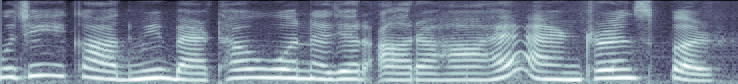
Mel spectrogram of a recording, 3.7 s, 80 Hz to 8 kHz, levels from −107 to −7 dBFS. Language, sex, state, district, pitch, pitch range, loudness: Hindi, female, Maharashtra, Mumbai Suburban, 265 Hz, 235-295 Hz, -12 LUFS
